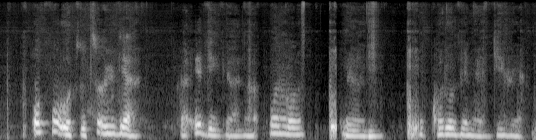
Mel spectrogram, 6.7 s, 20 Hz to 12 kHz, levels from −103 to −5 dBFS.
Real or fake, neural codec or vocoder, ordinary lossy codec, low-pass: fake; codec, 24 kHz, 1.5 kbps, HILCodec; none; none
